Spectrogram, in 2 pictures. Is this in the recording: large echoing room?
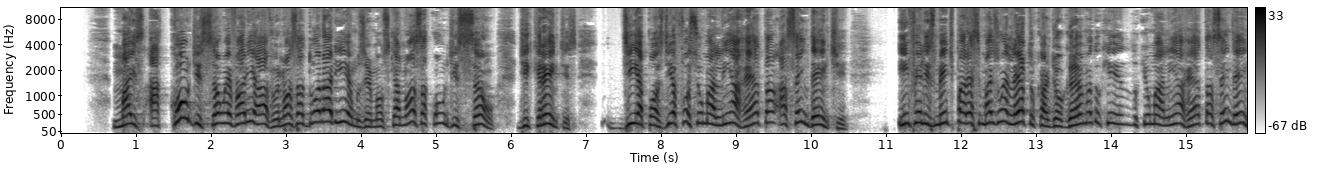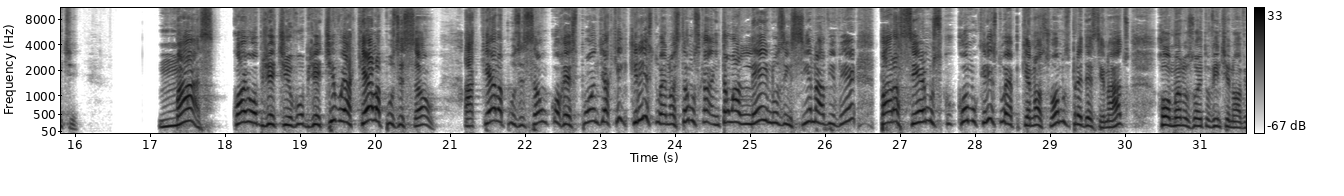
yes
